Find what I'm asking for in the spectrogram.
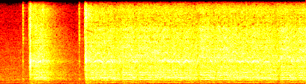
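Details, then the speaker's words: Silverado pickup that had been sitting, old gas in tank, spare spark plug tester on alternator: starter turns engine over steadily at normal pace but it never catches; no spark seen, coil pack power next. Cranking no start, no spark. "I didn't see any spark, guys. So, we still got no spark in this thing."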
